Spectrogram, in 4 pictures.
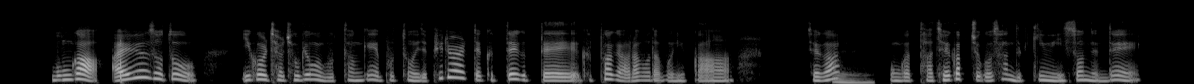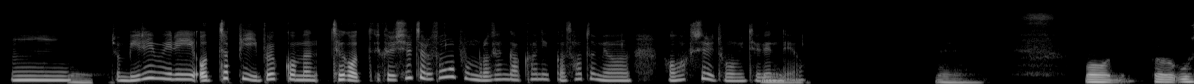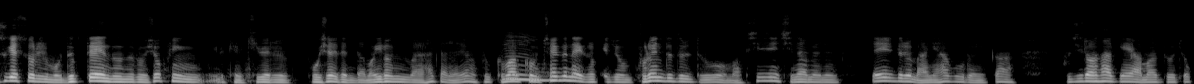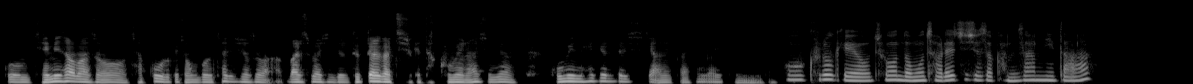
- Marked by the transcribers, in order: tapping; teeth sucking
- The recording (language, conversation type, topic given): Korean, advice, 예산이 한정된 상황에서 어떻게 하면 좋은 선택을 할 수 있을까요?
